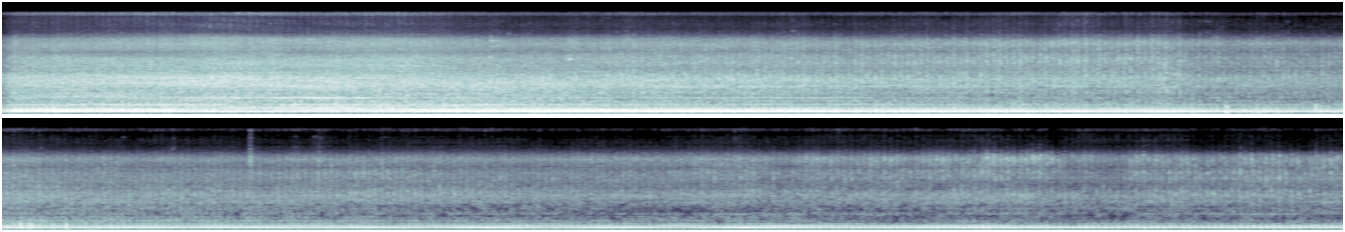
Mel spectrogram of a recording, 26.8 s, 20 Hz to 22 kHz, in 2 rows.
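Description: Fiat 480 tractor's three-cylinder diesel engine running steadily as the tractor pulls a rotary tiller across a field, growing fainter from about halfway through as it moves away.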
